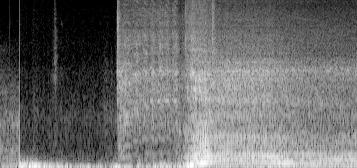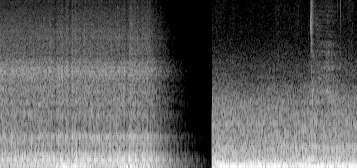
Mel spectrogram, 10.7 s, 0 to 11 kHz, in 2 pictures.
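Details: Jaguar XKR with exhaust valves cable-tied shut and fuse 19 removed, forcing flow through the silencer: engine fires up, flares, revs and settles. The note stays a muted, deep drone.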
